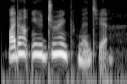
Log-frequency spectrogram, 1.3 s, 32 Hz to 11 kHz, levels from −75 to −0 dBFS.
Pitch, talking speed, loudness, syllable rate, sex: 225 Hz, 235 wpm, -16 LUFS, 5.9 syllables/s, female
